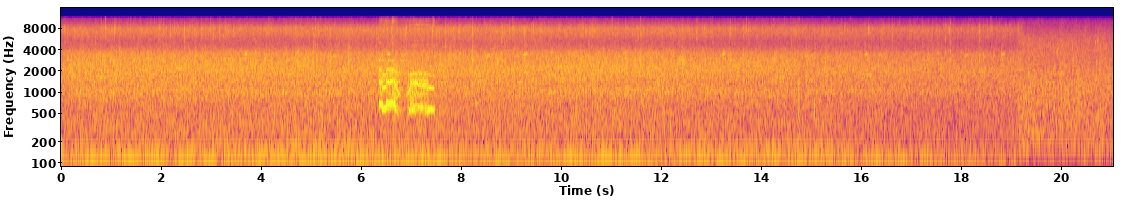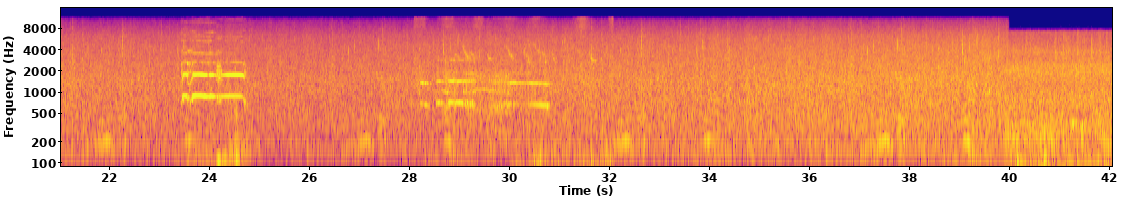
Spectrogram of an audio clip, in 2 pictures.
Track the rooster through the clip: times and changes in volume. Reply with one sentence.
The rooster can be heard briefly from 6.3 to 7.5 s; briefly from 23.4 to 24.8 s; and from 28.1 to 32.1 s, getting quieter.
